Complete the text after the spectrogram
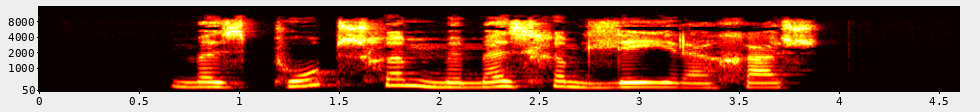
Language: Kabardian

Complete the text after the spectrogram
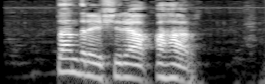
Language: Kohistani Shina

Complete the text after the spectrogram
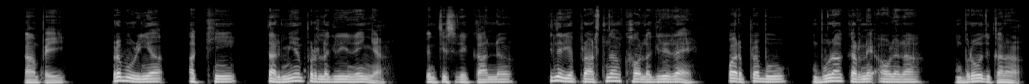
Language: Bilaspuri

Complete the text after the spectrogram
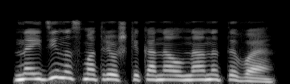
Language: Russian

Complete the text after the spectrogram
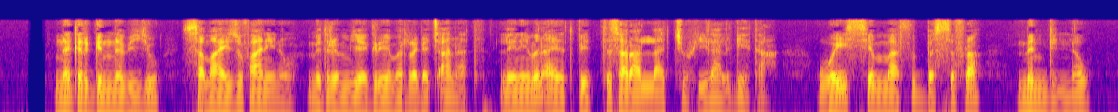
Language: Amharic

